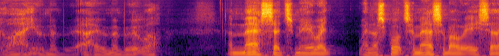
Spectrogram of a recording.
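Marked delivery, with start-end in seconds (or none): 0.0-1.6 much softer, lower quote; hushed imitation. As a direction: drop right down to mimic his reply. Imitating manager recalling the row.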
